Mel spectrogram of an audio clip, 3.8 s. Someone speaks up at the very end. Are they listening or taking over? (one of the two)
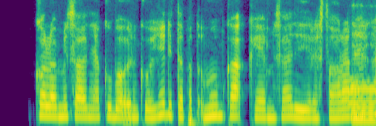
listening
